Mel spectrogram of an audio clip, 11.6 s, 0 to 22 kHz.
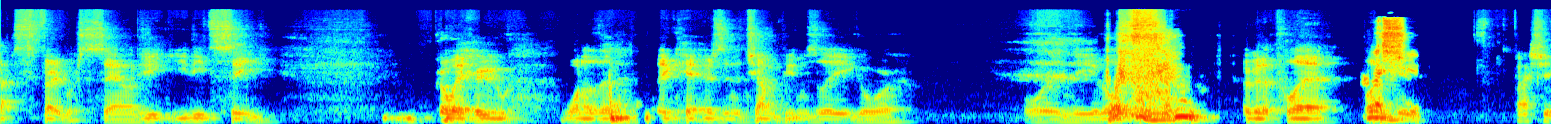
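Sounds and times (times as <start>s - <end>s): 
speech: 0.0s - 2.1s, 2.9s - 6.8s, 7.7s - 10.8s, 11.4s - 11.6s
loud sneeze: 7.8s - 9.1s.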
